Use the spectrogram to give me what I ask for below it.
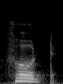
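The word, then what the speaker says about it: vote: টি ই নোট নোট ভোট ভি ও টি ই ভোট ভোট রিমোট আর ই রি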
